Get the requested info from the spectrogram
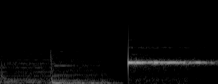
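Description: Faint background music fading out, then, about a second and a quarter in, a sudden steady electronic tone with a hiss over it: a newscast's transition sound effect accompanying its logo graphic.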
